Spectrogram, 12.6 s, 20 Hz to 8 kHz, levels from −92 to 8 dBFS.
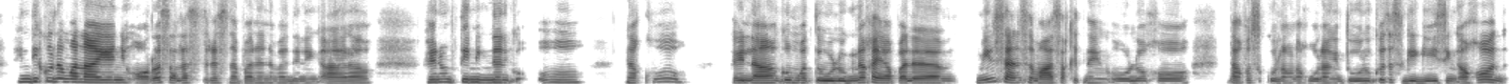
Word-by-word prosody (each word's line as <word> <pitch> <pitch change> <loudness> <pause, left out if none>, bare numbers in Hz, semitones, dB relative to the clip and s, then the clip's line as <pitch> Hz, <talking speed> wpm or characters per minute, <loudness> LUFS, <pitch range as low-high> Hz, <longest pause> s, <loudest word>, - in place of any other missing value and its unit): Hindi 285 +1 -3
ko 320 +1 -4
namalayan 245 -5 +8
'yong 240 - -10
oras, 200 +3 -1
3:00 205 -1 -4
na 195 - -5
pala 185 0 -6
ng 185 - -11
madaling 180 0 -9
araw. 185 +2 -2 0.4
Kaya 250 - +1
nong 260 -2 -8
tinignan 240 -2 0
ko, - - -13
"Oh, 240 0 -10 0.3
naku, 265 +6 -8 0.4
kailangan 210 0 +5
kong 225 0 -4
matulog 200 -2 0
na." 225 - +2
Kaya 205 -1 +6
pala 100 - +2 0.2
minsan 230 -2 +3
sumasakit 195 -3 +1
na 190 -1 -6
'yong - - -19
ulo 185 +2 -6
ko, 190 0 -6 0.3
tapos 205 +2 -2
kulang 180 -1 -6
na 180 - -7
kulang 180 0 -3
'yong 180 - -8
tulog 185 +1 -3
ko, - - -7
tapos 235 -7 -8
gigising 190 +1 -3
ako 240 +8 +1
200 Hz, 185 wpm, -24 LUFS, 185-235 Hz, 0.4 s, namalayan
